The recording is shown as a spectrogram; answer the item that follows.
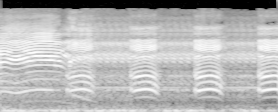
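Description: Brazilian mega funk mix: a short vocal sample that rises and falls in pitch, repeated about twice a second over a heavy bass.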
